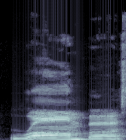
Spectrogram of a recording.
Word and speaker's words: rhombus: rambha rumba rumba rumba rhombus this is hard our H the H is silent rhombus they're gonna that's gonna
